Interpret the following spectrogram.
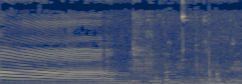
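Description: A young child's drawn-out crying wail, one long call that slowly falls in pitch and fades out well before the end.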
